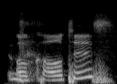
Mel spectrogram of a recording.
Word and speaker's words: occultist: The inebriated imp known as Kalua was formerly the pet of an oculist. That's not how you say it. – Occultist.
